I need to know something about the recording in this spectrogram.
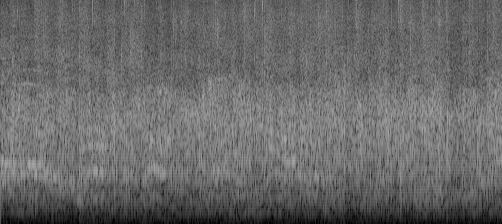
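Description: An audience claps and applauds in a large echoing hall.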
